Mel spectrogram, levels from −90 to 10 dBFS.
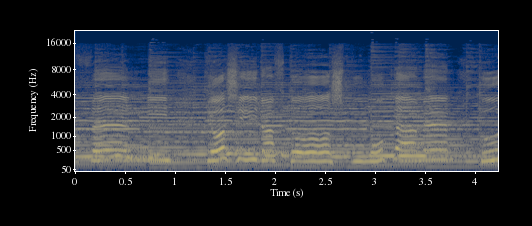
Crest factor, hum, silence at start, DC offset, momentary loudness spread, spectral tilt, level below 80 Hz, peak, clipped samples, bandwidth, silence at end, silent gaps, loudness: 18 dB; none; 0 s; under 0.1%; 7 LU; -3.5 dB/octave; -66 dBFS; -6 dBFS; under 0.1%; 17 kHz; 0 s; none; -23 LUFS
